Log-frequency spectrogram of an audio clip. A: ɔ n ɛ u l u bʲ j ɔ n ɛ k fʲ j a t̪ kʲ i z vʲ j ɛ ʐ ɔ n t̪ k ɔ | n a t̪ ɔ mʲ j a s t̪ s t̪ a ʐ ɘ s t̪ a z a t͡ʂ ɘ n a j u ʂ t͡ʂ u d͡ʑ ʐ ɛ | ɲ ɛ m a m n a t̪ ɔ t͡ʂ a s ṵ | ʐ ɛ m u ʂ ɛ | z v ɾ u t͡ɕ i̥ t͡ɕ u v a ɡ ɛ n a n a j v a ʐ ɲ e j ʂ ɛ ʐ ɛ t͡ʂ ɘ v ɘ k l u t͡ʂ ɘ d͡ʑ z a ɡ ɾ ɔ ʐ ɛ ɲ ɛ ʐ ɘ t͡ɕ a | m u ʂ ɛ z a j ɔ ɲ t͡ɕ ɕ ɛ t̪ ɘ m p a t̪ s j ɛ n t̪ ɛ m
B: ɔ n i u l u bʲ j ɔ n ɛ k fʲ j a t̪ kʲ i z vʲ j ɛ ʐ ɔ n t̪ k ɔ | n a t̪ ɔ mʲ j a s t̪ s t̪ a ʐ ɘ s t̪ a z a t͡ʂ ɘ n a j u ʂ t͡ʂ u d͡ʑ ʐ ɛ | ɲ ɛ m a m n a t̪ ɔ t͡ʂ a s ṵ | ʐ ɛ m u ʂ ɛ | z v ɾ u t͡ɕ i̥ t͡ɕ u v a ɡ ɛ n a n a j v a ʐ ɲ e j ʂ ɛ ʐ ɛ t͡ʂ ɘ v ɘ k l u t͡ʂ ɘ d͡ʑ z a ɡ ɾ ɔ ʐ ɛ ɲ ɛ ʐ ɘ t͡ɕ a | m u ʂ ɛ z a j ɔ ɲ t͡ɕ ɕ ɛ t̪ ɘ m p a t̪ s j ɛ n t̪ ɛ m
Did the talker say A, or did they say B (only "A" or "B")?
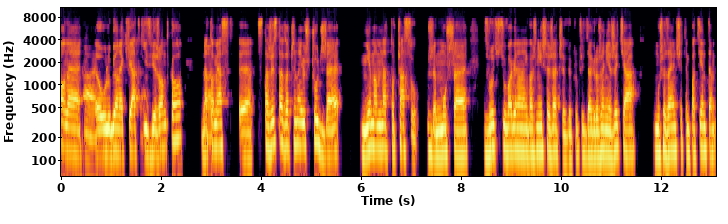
A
